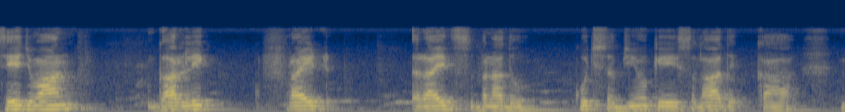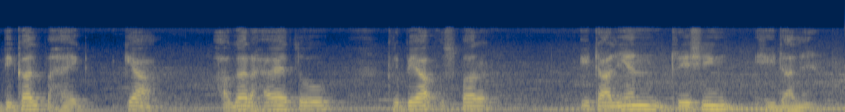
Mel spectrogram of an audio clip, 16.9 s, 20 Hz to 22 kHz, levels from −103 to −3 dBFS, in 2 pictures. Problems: none marked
